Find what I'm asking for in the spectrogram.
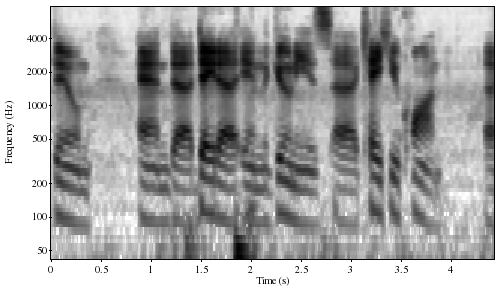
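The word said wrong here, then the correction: Ke Huy Quan: Ke Huy Quan.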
